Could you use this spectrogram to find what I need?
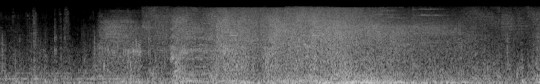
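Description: Blades clash and slash in a fierce fight.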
